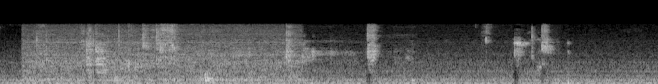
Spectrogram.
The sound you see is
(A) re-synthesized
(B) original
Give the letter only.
B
